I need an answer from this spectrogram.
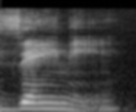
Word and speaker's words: Szany: Wendy Lee Szany. Yep, that's it. You just dropped the S and pronounced the Z.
